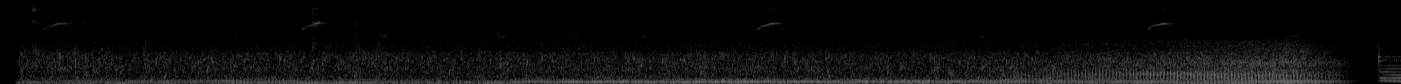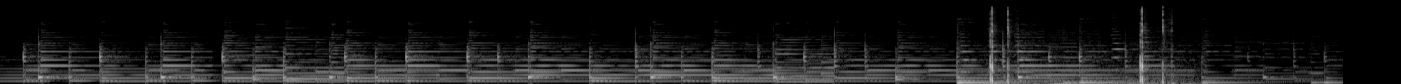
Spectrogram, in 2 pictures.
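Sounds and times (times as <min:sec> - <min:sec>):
bird's short rising chirp: 0:10.6 - 0:13.2.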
